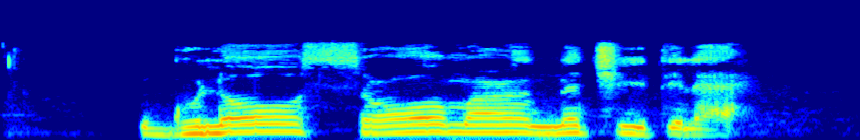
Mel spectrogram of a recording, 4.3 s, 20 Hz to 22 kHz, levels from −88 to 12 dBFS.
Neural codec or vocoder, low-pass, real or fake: vocoder, 44.1 kHz, 128 mel bands every 256 samples, BigVGAN v2; 7.2 kHz; fake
